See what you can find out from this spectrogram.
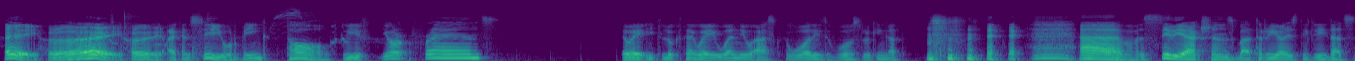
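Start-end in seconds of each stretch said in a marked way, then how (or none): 0.1-5.0 cutesy high voice. Acted. Talking to pet creature. 9.3-10.7 high laugh. Real, not acted.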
